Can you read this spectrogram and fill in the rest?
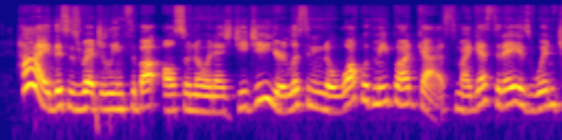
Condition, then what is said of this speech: None; typical speech.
